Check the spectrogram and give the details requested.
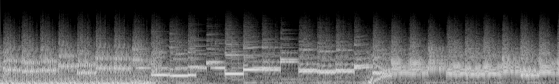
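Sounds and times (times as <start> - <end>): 
FM synth tone using a sample as oscillator: 0.2 - 5.5.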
